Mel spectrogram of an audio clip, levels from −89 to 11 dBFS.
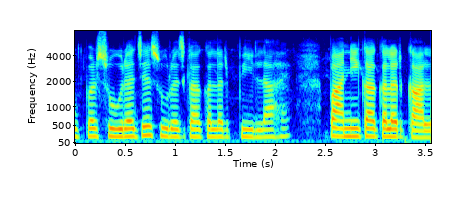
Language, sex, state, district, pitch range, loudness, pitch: Hindi, female, Uttar Pradesh, Lalitpur, 195-210 Hz, -18 LUFS, 205 Hz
